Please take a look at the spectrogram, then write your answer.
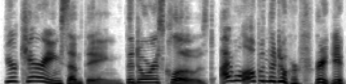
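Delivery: bright, high, eager helper voice, rising to a laugh; cheerful servant's offer, hammed up with a laugh; eager to serve. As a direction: play the overly eager helpful spouse. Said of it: "This is the attitude like".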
